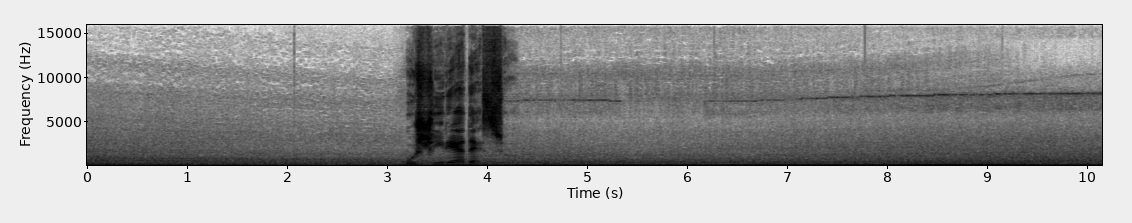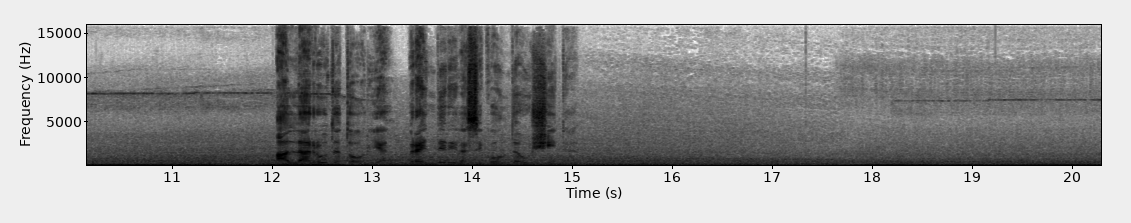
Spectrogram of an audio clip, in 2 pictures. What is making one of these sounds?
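A truck engine rumbles steadily at low pitch.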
